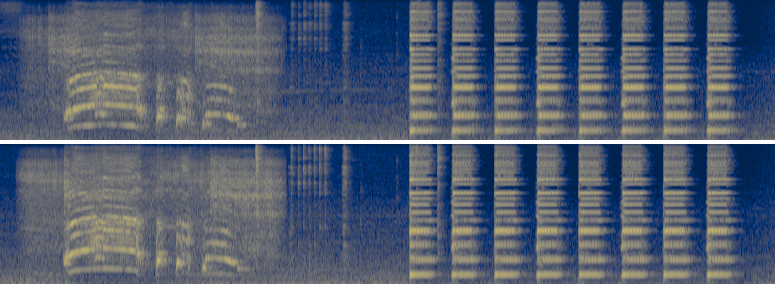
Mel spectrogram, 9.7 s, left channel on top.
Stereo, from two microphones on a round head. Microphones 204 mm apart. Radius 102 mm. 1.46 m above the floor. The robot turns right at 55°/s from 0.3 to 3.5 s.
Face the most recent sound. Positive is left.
turn(degrees=-40)  # may be behind; listen again after turning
